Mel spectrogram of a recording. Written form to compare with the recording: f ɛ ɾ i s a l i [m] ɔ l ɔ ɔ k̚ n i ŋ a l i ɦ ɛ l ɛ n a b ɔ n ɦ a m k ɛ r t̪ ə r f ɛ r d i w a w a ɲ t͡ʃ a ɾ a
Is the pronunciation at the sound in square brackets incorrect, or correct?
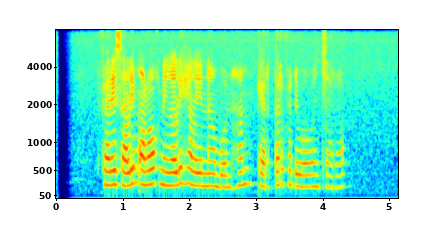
correct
